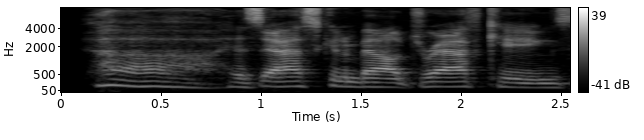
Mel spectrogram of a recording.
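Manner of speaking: sighing reluctantly through the words.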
